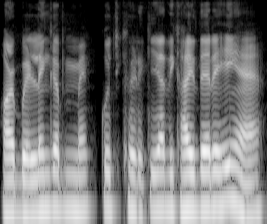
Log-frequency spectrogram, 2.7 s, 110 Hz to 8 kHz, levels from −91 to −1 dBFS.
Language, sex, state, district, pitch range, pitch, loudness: Hindi, male, Jharkhand, Garhwa, 135-145 Hz, 140 Hz, -16 LUFS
